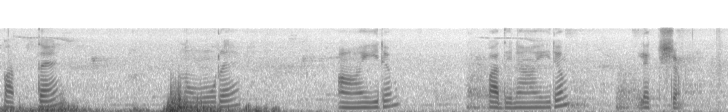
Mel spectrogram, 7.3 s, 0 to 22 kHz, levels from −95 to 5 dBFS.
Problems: constant background noise, low volume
